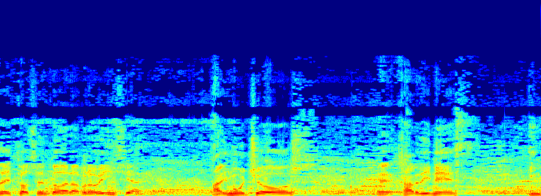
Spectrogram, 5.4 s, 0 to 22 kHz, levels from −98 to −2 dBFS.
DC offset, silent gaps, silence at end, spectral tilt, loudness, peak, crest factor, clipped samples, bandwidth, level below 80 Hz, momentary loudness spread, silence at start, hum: under 0.1%; none; 0 s; -5.5 dB/octave; -19 LUFS; -4 dBFS; 16 dB; under 0.1%; 14 kHz; -62 dBFS; 11 LU; 0 s; none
